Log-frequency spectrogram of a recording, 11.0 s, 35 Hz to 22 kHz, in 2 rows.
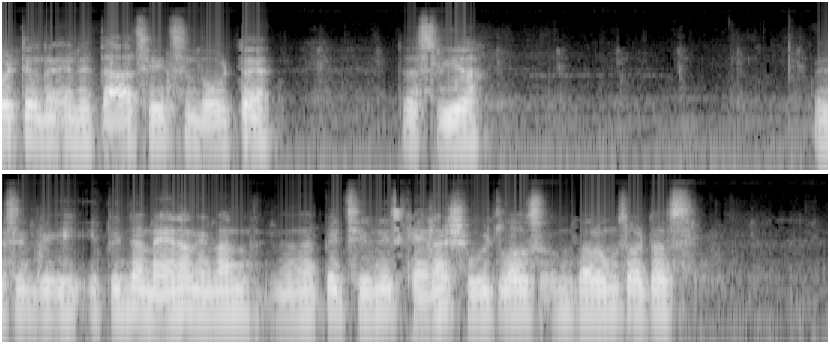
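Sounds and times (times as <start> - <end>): man speaking: 0.0 - 1.8, 2.7 - 3.3, 5.4 - 10.2
faint ticks: 0.9 - 11.0.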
